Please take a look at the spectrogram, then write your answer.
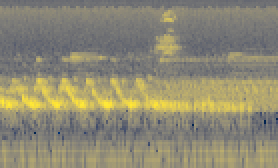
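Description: An ambulance siren wails in quick, rising-and-falling sweeps, fairly loud at first and then easing off toward the end as it moves past. There is no talking.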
